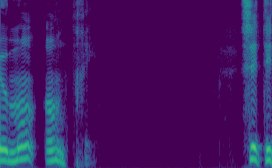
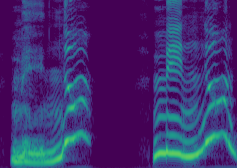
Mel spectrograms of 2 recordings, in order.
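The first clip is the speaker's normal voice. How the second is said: astonished denial, leaping high on repeat; 8 semitones higher, 4 dB louder, slower than usual. A narrator's reading. Madame answers Beautrelet about missing pages, very astonished. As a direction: deny it in growing amazement. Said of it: "dit-elle très étonnée".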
